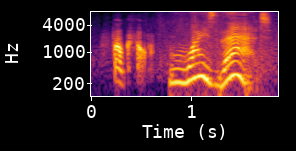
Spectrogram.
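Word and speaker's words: forecastle: ship but it's pronounced foxel why is that try pronouncing it like an english sailor with no formal education faux castle voxel over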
